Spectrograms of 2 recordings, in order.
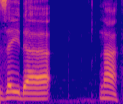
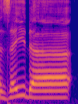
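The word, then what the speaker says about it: زيدًا: Dibaca zaida, dibacanya satu alif ya, enggak ditanwin. Yang pertama karena sebab nadoman, yang kedua karena sebab wakof. Asluhunya mah dibaca zaidan, dibaca tanwin zaidan.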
